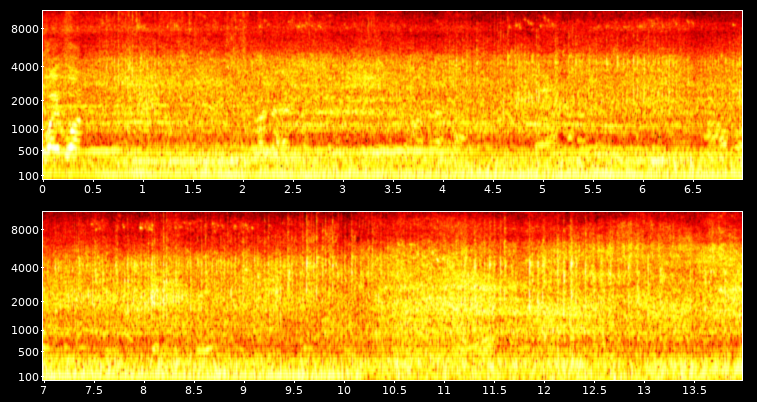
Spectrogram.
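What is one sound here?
Tank tracks clatter and squeak over dry ground.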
